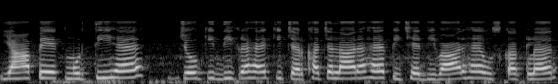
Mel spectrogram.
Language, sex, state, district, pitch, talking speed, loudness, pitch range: Hindi, female, Chhattisgarh, Bilaspur, 275 Hz, 225 wpm, -20 LUFS, 260-295 Hz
